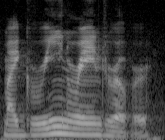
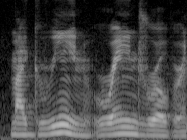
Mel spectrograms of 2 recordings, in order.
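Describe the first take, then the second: First: Slow with stress on "green"; slow repeat. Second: Each word slow and deliberate, stress on green; slow emphatic. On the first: Repeating the correction to her friend, slowly stressing green. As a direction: repeat "My green Range Rover" slowly, weight on "green". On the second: Correcting her friend, slowly stressing the car. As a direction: spell out "My green Range Rover" slowly. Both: Shown as a demonstration. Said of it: "Do you need a visual?".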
